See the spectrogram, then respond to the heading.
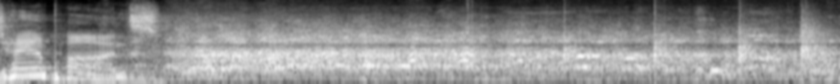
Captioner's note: audience laughing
